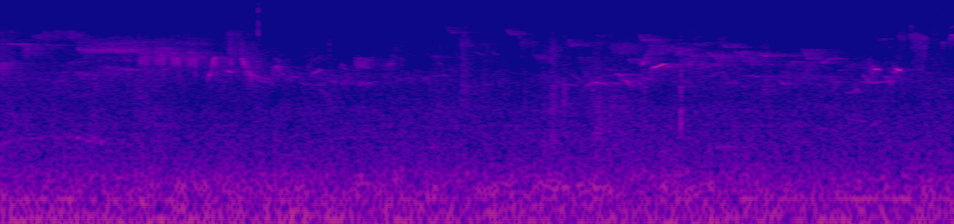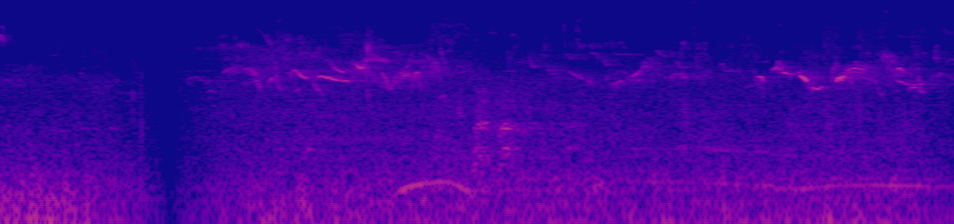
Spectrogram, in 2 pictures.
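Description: Faint outdoor ambience: small birds chirping and twittering over a low, steady background rumble. The sound drops out for a moment about halfway through, then the chirping resumes, busier toward the end.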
